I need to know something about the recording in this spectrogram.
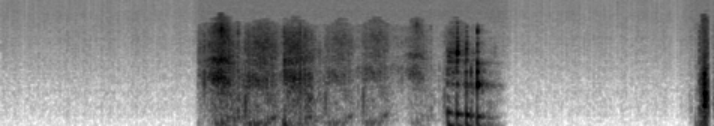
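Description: A character chews and munches food noisily.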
